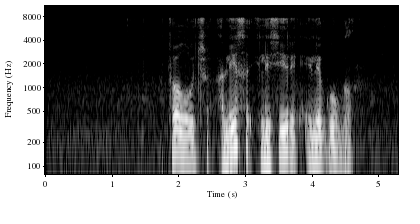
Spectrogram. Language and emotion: Russian, neutral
